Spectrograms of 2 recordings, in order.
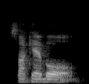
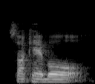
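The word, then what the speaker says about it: さけぼう: Sakebu, sakebo. Hakobu, hakobo. And sasu, saso. Okay, so again, remember the pronunciation is very important. So not saso, saso, sakebo, hakobo. We want that long O at the end.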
